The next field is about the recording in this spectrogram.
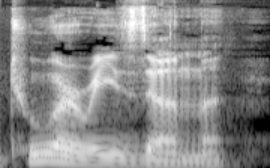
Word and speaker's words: tourism: 呃，因此呢，我就告诉你一个窍门啊，窍门就是呢，在现实生活中，in real life，外国人呢会把它读成 ism，ism，那个 z 和 m 那里呢加一个 a 的音，短音 a，不是长音 er 哈，所以呢，我们就读成 tourism。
